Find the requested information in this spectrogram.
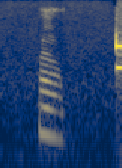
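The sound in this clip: A telephone number being dialed on a keypad, with a short, bright touch-tone beep near the end after a brief buzzy tone.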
